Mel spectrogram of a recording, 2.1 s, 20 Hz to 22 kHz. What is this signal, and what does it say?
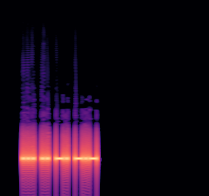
Morse code, heard as a keyed tone, about 50 wpm, 690 Hz. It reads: SINK
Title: Multi-letter Phonemes Repeated 3x 50wpm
